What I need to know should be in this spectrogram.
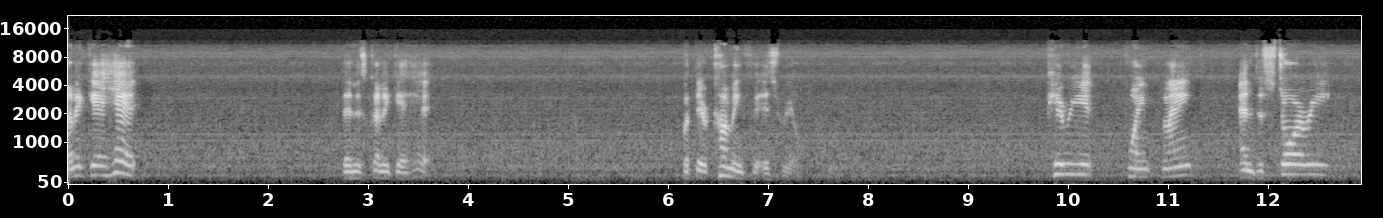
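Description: A woman speaks in short bursts through a microphone on an online call, with pauses between.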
